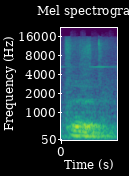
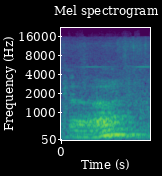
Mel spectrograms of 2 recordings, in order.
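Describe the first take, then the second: First: The pitch falls sharply from high to low. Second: The pitch dips low and then rises. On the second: "the kind of circumflex"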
